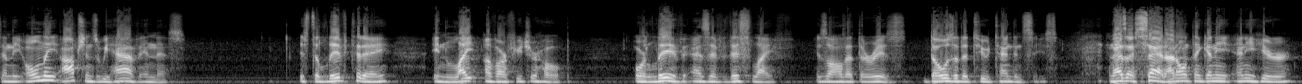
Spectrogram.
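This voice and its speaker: A male pastor delivering a sermon in an earnest, measured way. His voice is bright and forceful, pitched in a middle range. He builds his points with reflective questions.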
